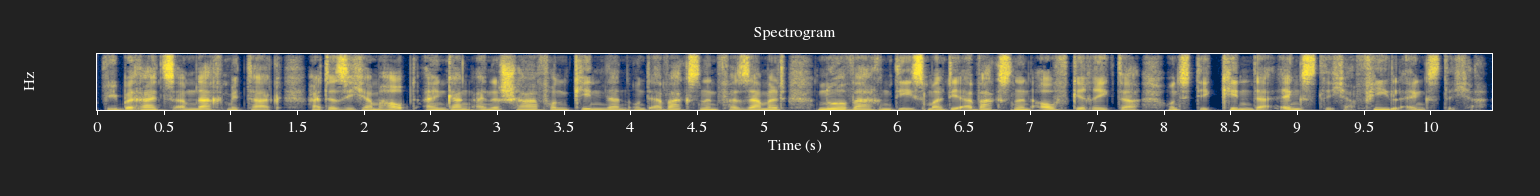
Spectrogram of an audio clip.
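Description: A man's voice: medium pitch, moderate pace, few pauses, darkish tone, no echo. Male audiobook narrator, dry sound. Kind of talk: scripted narration.

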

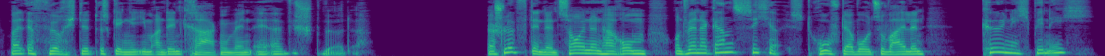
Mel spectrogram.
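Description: Male storyteller, mid-pitched, dry close sound, fairy tale reading. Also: no echo. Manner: measured, expressive storybook narration. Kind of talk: fairy tale read aloud.

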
